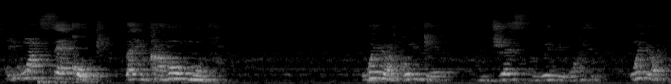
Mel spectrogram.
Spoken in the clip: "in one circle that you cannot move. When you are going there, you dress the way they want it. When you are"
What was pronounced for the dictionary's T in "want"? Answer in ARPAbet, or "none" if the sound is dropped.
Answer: T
